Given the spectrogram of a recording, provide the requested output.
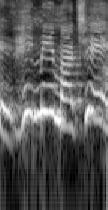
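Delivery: indignant yelp. Real, not acted. Wife yelping at husband about being hit. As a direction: cry out that he hit you.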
